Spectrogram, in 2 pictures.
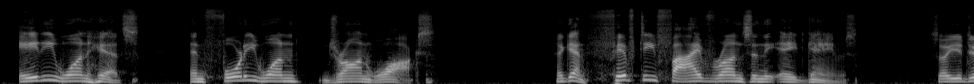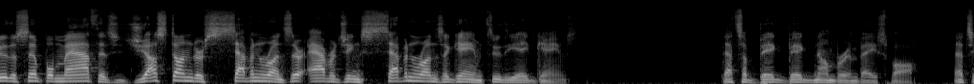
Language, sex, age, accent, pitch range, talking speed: English, male, 50-69, American, 100-145 Hz, 130 wpm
